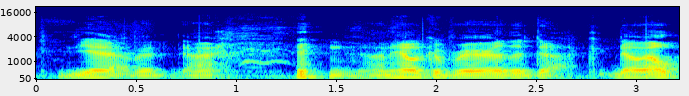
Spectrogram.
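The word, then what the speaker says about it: Ángel: Love Is that his pronunciation? Angel, yes, I Angel.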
